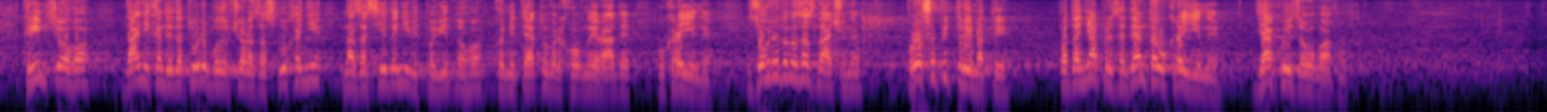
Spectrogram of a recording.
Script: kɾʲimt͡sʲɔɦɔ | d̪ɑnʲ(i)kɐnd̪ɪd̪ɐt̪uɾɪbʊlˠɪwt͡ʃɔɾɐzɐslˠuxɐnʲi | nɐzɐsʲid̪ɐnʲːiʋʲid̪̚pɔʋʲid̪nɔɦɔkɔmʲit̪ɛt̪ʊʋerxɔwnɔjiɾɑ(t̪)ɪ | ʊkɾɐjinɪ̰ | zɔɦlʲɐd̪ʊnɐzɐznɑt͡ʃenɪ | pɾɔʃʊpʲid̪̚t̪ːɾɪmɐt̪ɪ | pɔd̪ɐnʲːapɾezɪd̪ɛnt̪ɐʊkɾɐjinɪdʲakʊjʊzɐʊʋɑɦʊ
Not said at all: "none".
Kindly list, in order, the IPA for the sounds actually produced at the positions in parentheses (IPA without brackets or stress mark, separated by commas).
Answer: i, d̪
